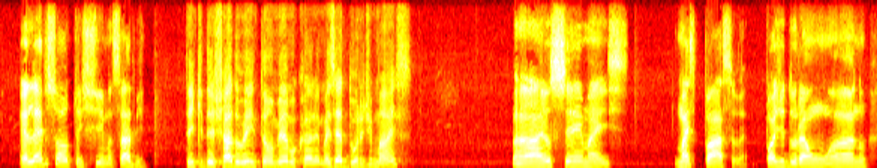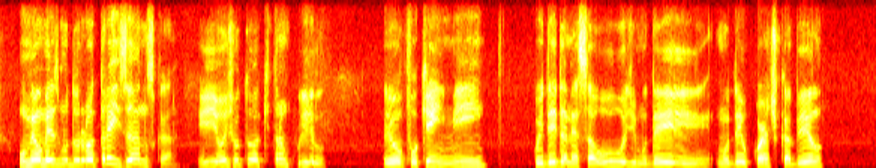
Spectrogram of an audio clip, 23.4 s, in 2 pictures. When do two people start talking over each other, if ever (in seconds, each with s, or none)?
none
